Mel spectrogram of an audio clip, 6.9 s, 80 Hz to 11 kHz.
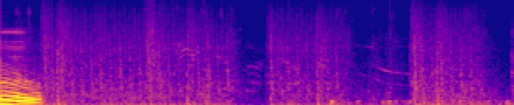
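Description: Gunfire from a gun in the Warhammer 40k Darktide video game: a fusillade of rapid shots, moderately loud, in bursts separated by brief lulls amid game ambience.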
